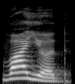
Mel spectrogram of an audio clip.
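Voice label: "вайӧд", Komi, female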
